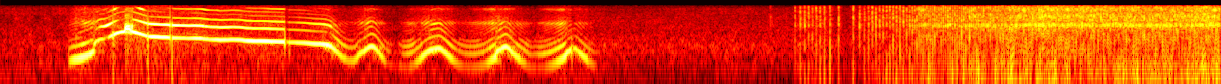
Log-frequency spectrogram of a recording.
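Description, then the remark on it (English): A voice imitates the screaming drag of a big offshore surf-rod fishing reel: a high rising wail that wobbles up and down, then after a pause, a loud, harsh, steady buzzing rasp that keeps going. “do your screaming reel”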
